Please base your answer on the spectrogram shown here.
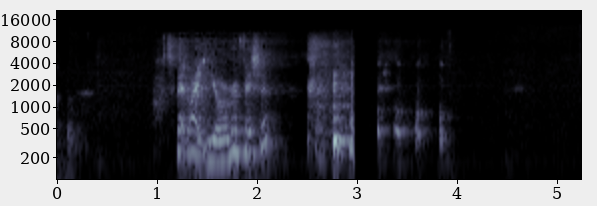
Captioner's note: laughing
